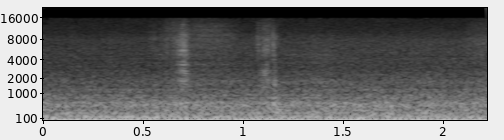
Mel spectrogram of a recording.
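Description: A 2020 MINI Cooper S Countryman's 2-litre turbocharged four-cylinder engine idling, heard from inside the cabin as a steady low hum.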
